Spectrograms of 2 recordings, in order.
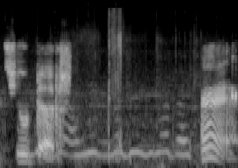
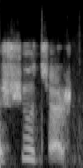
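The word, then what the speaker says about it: future: এখন ধরুন ইংলিশে একটা শব্দ লিখে দিয়েছে। এফ ইউটি ইউ আরই। তো আমরা বাঙালিরা দেখে কি বলব? যে ফিউটার এফ ইউটি ইউ আরই। টিউটার। লজিক্যালি তো এটাই হয়। কিন্তু এটার উচ্চারণ তো ফিউটা নয়। এটার উচ্চারণটা তো হচ্ছে ফিউচার। এমনি নেচার। ফিউচার নেচার। এখানে টি এর উচ্চারণটা কিন্তু টি হচ্ছে না। চ হচ্ছে চ।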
